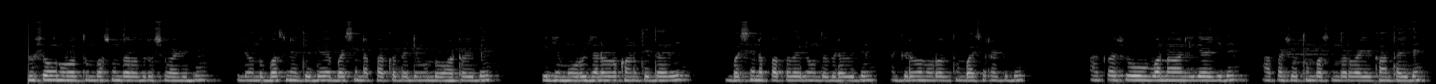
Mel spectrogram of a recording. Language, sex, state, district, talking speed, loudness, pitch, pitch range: Kannada, male, Karnataka, Chamarajanagar, 155 wpm, -32 LUFS, 185 Hz, 185-190 Hz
